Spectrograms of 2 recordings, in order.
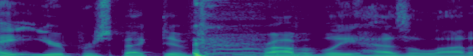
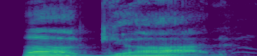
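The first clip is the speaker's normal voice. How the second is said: loud, rough, mock drowsy half-asleep outburst; 3 semitones higher, 6 dB louder than usual. Mocking the listener for dozing off during the movie, a mock half-asleep outburst. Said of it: "you were s- asleep in the movie. And you were like this".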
